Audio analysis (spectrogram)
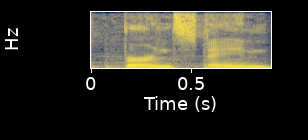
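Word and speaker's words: Berenstain: about the mandela effect the way bernstein bears is pronounced is bernstein bears but there's a lot of people who had the presumption that was originally berstein bears s-t-e-i-n but it's s-t-a-i-n it's an interesting case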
